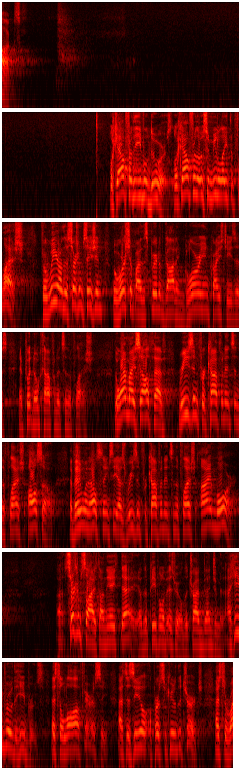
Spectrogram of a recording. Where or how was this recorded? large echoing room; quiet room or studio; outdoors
large echoing room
